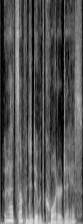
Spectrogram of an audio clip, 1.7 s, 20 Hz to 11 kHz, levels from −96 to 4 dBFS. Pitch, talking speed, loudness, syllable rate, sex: 135 Hz, 325 wpm, -17 LUFS, 7.8 syllables/s, male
